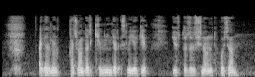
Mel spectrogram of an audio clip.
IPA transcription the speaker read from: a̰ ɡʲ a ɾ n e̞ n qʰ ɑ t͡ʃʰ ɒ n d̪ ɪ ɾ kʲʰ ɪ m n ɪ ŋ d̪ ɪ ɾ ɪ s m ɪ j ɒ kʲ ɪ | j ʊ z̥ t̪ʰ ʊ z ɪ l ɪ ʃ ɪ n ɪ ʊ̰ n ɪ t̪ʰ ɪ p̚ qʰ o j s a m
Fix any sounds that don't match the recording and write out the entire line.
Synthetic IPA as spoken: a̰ ɡʲ a ɾ m e̞ n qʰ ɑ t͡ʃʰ ɒ n d̪ ɪ ɾ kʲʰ ɪ m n ɪ ŋ d̪ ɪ ɾ ɪ s m ɪ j ɒ kʲ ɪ | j ʊ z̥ t̪ʰ ʊ z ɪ l ɪ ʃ ɪ n ɪ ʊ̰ n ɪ t̪ʰ ɪ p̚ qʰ o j s a m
